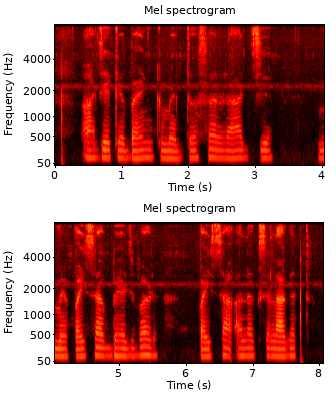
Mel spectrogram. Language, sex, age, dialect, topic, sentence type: Maithili, male, 18-24, Angika, banking, question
